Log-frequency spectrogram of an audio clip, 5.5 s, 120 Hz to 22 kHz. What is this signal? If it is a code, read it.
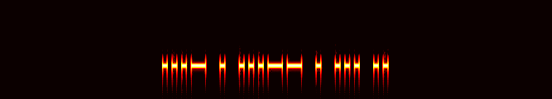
Morse code, heard as a keyed tone, about 25 wpm, 700 Hz. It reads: VE3ESI
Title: DXCC-100 Call Signs - 6 Characters - Repeated 2x - 25wpm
